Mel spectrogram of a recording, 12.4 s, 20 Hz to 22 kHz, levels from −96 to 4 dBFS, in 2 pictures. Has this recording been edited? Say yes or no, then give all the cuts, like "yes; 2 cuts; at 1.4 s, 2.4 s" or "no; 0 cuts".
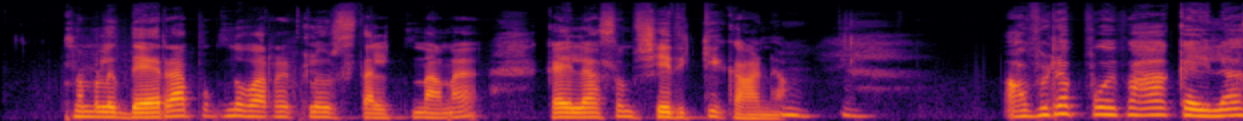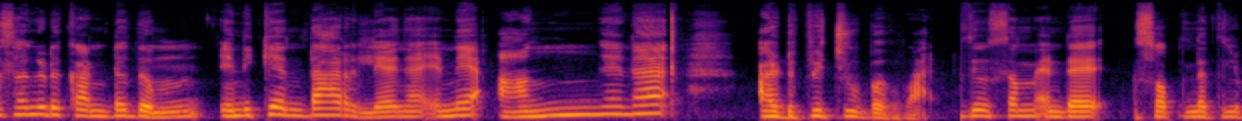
yes; 1 cut; at 11.0 s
